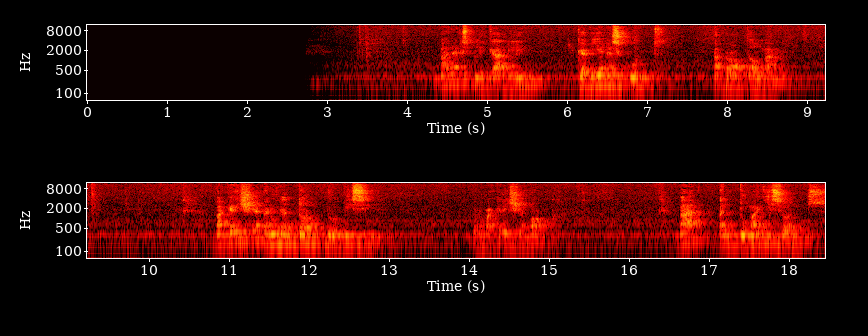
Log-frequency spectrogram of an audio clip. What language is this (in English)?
Catalan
